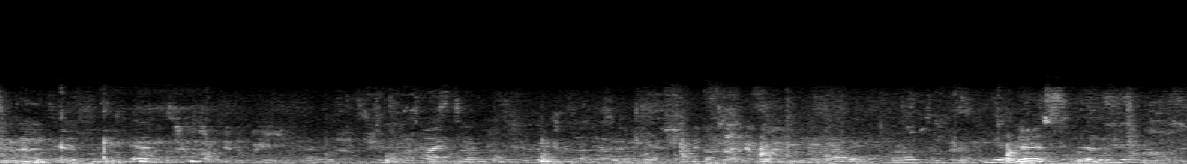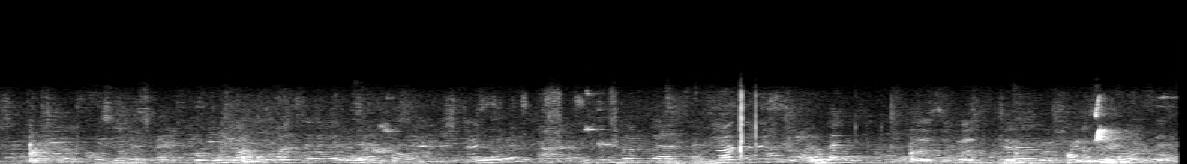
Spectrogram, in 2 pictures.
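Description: An elderly man talks nearby.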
